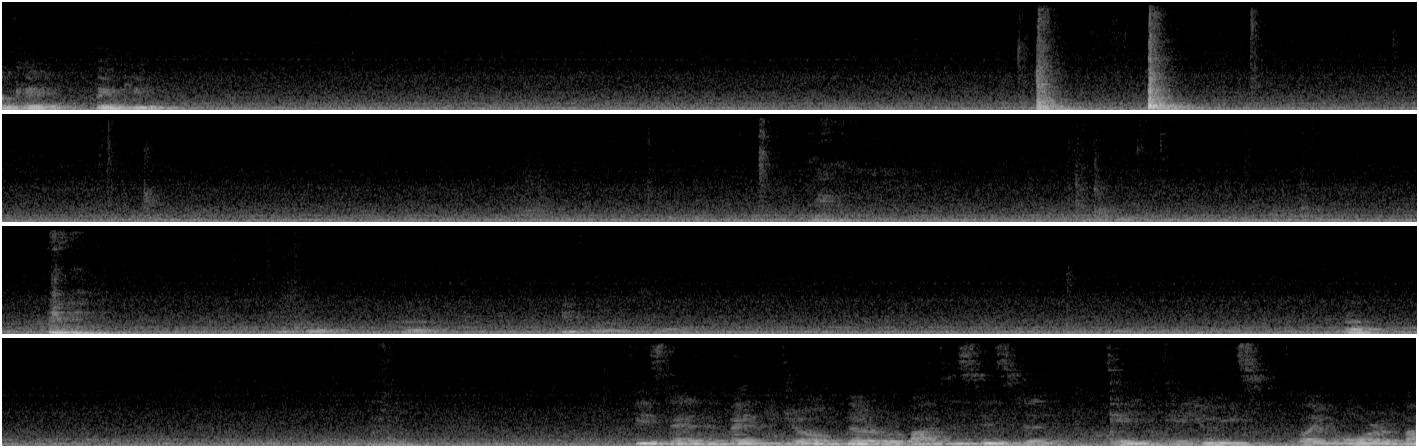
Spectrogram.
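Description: An older man speaks calmly in a quiet room.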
